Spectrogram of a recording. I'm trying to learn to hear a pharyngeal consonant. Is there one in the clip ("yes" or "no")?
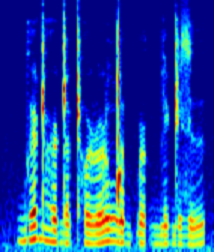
no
